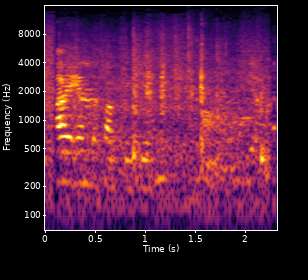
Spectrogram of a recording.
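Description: Short, indistinct speech-like voice sounds, loudest in the first half second.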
